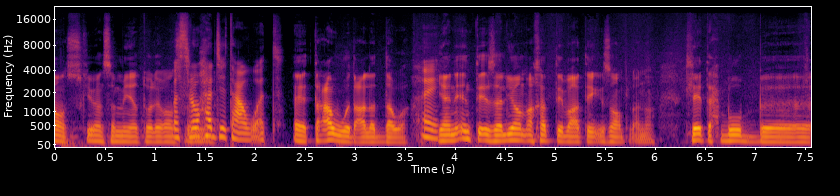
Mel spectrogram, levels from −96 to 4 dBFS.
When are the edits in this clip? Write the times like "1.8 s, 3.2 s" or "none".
none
